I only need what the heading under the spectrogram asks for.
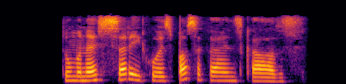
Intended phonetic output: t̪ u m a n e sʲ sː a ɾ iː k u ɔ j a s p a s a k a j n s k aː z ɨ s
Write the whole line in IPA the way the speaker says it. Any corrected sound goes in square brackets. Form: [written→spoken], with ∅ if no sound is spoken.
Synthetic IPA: t̪ u m a n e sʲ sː a ɾ iː k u ɔ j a s p a s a k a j n s k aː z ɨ s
